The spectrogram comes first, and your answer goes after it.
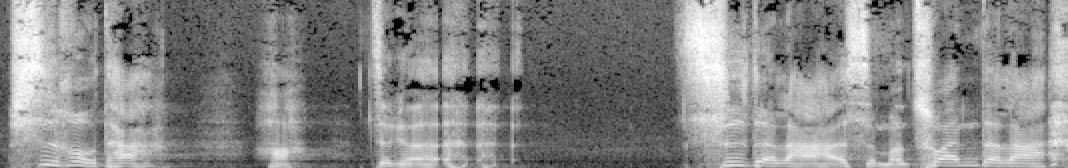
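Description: A woman pastor preaching in a relaxed storytelling manner, often ending phrases with a soft "ha". Her voice is husky and a little breathy. The sound rings with the long reverb of a big hall. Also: medium pitch. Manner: conversational, tags phrases with a soft "ha"; lively retelling with many restarts. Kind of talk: sermon storytelling.

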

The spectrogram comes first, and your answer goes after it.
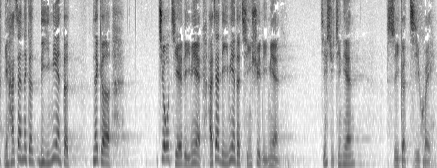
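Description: A middle-aged man preaching a sermon, telling stories with lots of repetition and calling the congregation forward. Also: fairly high pitch. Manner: animated, repetitive, storytelling. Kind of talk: sermon with altar call. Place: church hall. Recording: long hall reverb with faint music.

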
